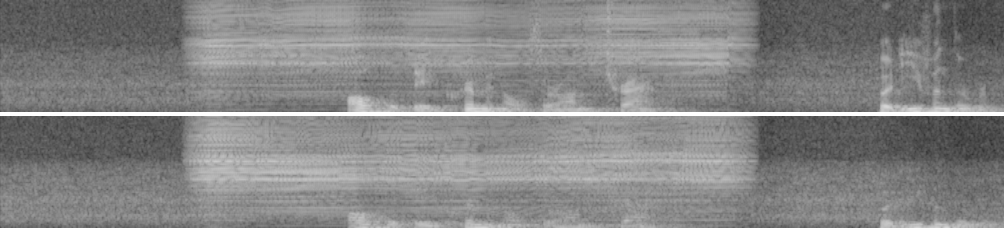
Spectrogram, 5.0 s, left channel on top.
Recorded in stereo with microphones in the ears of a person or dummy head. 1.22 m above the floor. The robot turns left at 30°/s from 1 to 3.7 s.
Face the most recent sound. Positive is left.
turn(degrees=45)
